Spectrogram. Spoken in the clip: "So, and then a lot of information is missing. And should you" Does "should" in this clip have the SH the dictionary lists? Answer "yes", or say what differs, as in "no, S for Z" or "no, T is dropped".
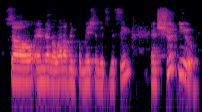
yes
